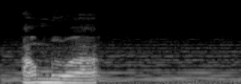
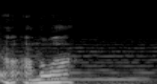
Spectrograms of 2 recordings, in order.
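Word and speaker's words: Aumaua: Amua. I think that's how you pronounce it. Amua.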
